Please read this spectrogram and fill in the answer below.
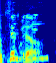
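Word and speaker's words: Thibodeaux: Kevin Yeah, I don't even know how to pronounce that. Thibodeau. Kayvon Thibodeau. Oh, Thibodeau.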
